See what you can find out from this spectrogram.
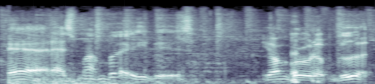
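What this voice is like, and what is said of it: Cajun accent. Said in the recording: “that's a great Cajun accent.”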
